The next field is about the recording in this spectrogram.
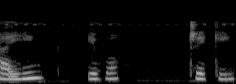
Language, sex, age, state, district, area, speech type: Odia, female, 18-30, Odisha, Balangir, urban, spontaneous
